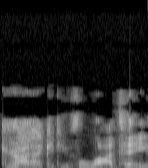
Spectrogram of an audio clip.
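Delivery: muttered under the breath. Retelling a comic page, muttering under her breath as Shayna. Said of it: "under her breath".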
